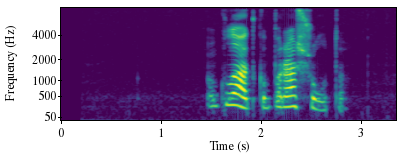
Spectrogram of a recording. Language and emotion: Russian, sad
